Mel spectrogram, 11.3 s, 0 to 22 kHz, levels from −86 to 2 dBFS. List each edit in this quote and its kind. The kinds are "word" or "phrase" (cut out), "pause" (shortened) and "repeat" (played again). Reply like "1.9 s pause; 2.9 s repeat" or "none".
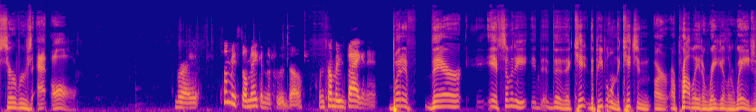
3.2 s pause; 4.6 s pause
